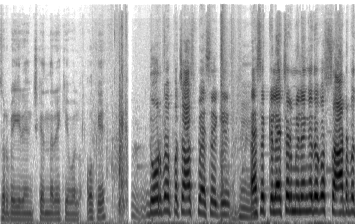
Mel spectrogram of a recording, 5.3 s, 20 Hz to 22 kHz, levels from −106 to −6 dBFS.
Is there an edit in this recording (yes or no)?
yes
